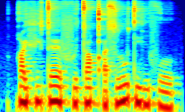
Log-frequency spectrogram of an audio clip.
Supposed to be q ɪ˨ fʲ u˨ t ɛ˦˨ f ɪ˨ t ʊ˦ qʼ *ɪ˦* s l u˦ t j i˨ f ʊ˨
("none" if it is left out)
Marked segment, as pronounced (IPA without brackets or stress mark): ɪ˨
